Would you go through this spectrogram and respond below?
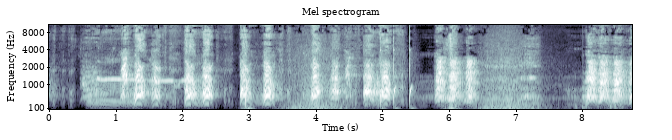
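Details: A domestic dog barks rapidly and repeatedly in uneven bursts, some barks running together, with brief whine-like tones in between and a low rumbling background.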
